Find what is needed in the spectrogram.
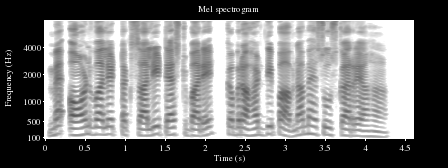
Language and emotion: Punjabi, fearful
